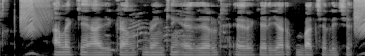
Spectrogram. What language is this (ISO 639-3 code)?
ben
